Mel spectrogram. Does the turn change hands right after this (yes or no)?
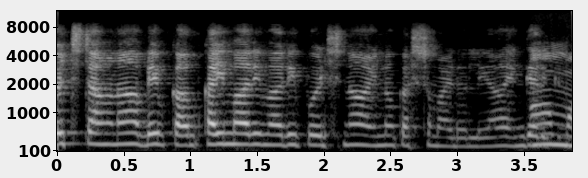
yes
